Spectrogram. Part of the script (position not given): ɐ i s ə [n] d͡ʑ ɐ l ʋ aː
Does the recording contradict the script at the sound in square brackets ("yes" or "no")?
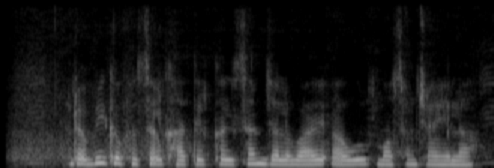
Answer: no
